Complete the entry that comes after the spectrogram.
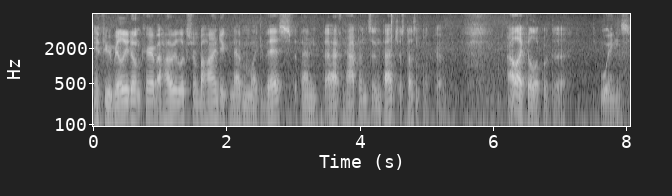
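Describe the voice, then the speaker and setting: Over noticeable background noise, a man speaks at a fairly quick pace with fairly even intonation and big swings in loudness. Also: medium pitch for a man. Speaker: toy reviewer. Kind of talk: product review. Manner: casual, conversational.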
